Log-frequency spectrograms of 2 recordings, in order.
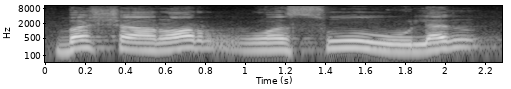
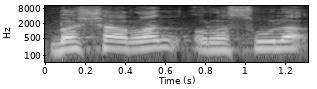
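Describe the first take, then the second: First: The n merges into a doubled r sound. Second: The n is pronounced clearly before the r. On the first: The speaker calls it right. "रॉ की आवाज़ अदा की जाएगी, ना कि तनवीन की" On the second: The speaker calls it wrong. "गलत है"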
